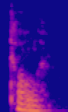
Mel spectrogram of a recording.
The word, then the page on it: tong: British English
